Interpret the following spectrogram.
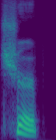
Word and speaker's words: CHRP: success successors the common Hardware reference platform chrp pronounced chirp is designed to create a common standard for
